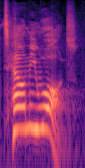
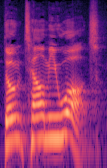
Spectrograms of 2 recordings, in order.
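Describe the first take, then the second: First: Very high, loud mum demanding answers; mother's voice. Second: Loud, slow, raised boom. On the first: Mother overhears the children arguing, high loud demand. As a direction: call out sharply as Mum. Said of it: "came the voice of their mother". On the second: Dad overhears from beyond the hedge, booming. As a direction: boom it out slowly across the garden. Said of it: "boomed the voice on the air". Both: A narrator's reading.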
